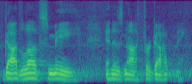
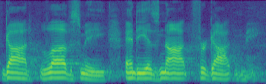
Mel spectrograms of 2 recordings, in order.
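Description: First: It is said at normal volume. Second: It is said louder.

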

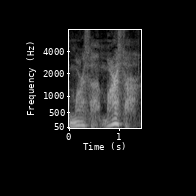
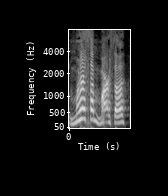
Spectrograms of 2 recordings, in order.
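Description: First: It is said in a gentle, loving tone. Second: It is said in a harsh, scolding tone.

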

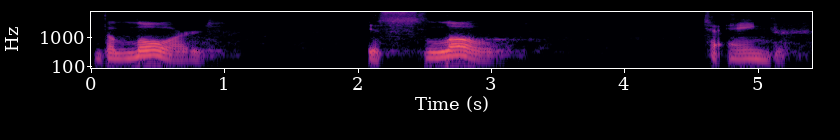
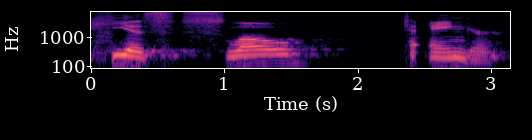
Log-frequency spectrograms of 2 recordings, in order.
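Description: First: It is said slowly and deliberately. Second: It is said at a normal pace.

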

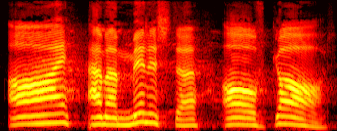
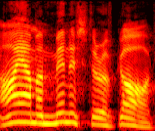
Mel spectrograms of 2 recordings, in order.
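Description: First: It is said with strong, confident conviction. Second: It is said plainly, without special conviction.

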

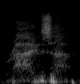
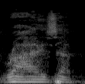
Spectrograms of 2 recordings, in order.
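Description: First: It is said in a whisper. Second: It is said moderately loud.

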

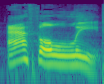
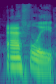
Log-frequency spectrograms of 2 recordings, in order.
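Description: First: The word is said with three syllables. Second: The word is said with two syllables. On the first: "pronounce that word with three syllables, like I think my dad did" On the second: "pronounce that word with two syllables"

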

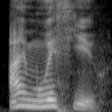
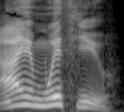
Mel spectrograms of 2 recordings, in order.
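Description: First: It is said in a warm, compassionate tone. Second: It is said in a dismissive, impatient tone.

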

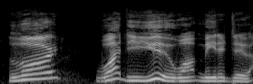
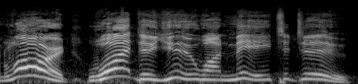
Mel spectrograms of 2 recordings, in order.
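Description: First: It is said in a calm, ordinary voice. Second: It is said loudly and with fervor.

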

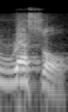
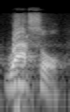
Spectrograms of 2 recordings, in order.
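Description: First: The word is said in a standard accent. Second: The word is said in a Deep South accent.

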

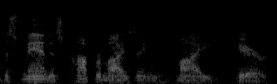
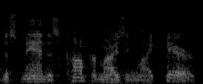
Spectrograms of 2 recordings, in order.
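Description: First: It is said at normal volume. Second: It is said more loudly.

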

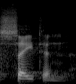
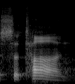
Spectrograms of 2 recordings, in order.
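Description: First: It is said with the usual English pronunciation. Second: It is said with a Middle Eastern pronunciation.

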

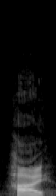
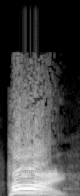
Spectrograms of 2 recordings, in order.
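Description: First: It is said as a flat statement. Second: It is said with a little excitement.

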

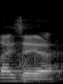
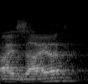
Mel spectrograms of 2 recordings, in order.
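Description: First: The name is said with an American pronunciation. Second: The name is said with a British pronunciation. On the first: "But we're just going to call it Isaiah" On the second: "You ever hear British people, they call it Isaiah?"

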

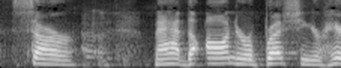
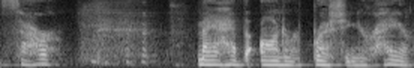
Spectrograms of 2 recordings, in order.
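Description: First: It is said more loudly. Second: It is said quietly.

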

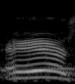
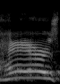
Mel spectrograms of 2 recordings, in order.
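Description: First: The word starts with no h sound. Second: The word starts with an h sound. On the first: The speaker calls it right. "silent H" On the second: The speaker calls it wrong. "not hairs"

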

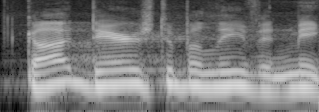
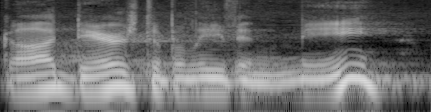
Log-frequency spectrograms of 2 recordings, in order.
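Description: First: The voice falls at the end like a statement. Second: The voice rises at the end like a question. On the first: The speaker states it with confidence. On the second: The speaker doubts that it is true.

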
